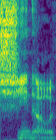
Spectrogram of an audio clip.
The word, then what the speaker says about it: Shino: It's Shino. It's like a Japanese name. How does no one not know that the Japanese pronounce their I's as E's? How do people not know this?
